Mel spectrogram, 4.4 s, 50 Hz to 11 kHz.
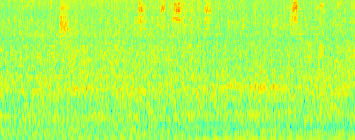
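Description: GAZ-69's engine running steadily under load as the four-wheel-drive vehicle drives through deep mud and water.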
